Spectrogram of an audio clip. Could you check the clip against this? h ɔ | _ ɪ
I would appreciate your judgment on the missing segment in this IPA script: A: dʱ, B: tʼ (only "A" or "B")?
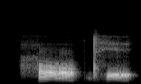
A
